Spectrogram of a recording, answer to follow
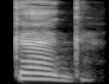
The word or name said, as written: gegg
